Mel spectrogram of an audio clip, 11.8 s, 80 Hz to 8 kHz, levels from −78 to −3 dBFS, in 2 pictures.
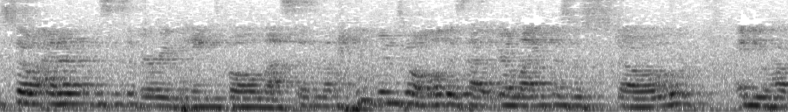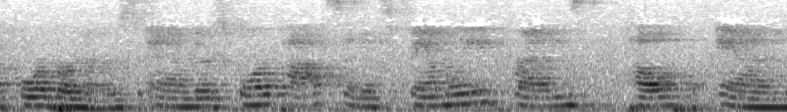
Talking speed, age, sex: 180 wpm, 20-39, female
